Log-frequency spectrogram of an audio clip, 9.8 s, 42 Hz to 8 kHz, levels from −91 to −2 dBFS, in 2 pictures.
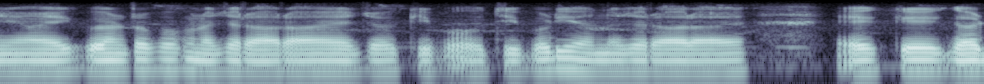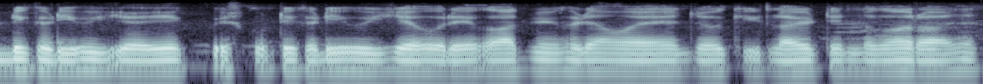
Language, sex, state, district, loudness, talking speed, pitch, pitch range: Hindi, male, Rajasthan, Bikaner, -19 LUFS, 240 wpm, 95 Hz, 95-100 Hz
